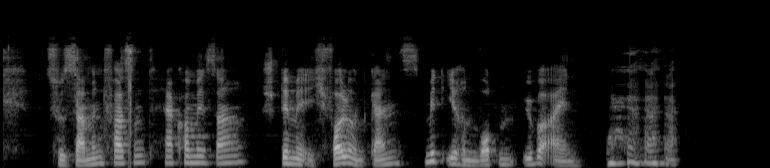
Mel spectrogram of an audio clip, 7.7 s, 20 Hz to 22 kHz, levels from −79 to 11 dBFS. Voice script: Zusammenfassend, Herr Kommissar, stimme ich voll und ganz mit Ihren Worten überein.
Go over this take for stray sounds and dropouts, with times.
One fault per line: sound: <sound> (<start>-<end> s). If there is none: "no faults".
sound: laugh (6.0-6.8 s)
